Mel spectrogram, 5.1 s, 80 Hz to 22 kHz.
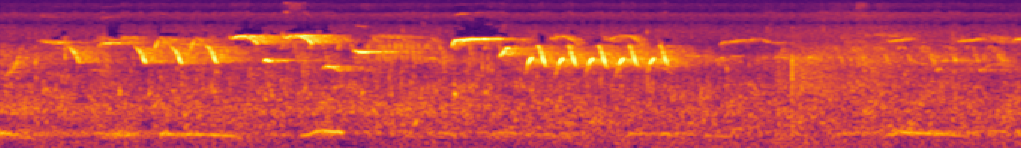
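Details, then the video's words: Early-morning birdsong between 5 and 6 am on 29 May 2022 in Ward River Valley Regional Park, Swords, County Dublin, Ireland, recorded on an iPhone SE: quiet overlapping high chirps and quick trills from several birds above soft flowing water. "Water & Birds Chirping Sounds"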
